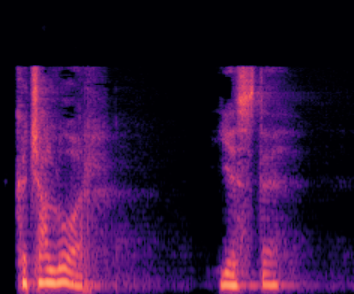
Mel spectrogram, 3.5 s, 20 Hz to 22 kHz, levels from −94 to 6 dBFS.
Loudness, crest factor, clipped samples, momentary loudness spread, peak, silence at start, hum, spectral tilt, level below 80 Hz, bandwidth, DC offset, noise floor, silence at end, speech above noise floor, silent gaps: -20 LUFS; 16 dB; under 0.1%; 16 LU; -6 dBFS; 0.15 s; none; -4.5 dB/octave; -54 dBFS; 9.2 kHz; under 0.1%; -69 dBFS; 0.7 s; 50 dB; none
